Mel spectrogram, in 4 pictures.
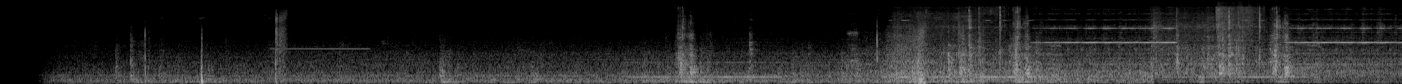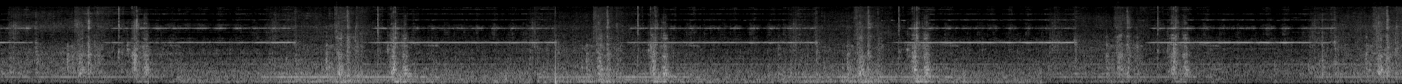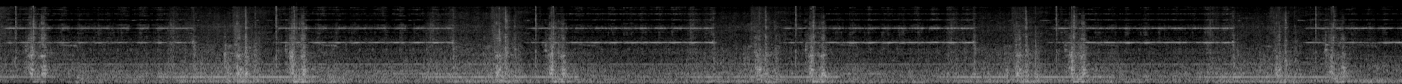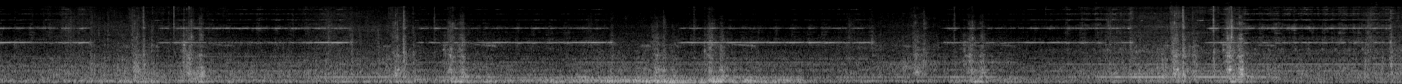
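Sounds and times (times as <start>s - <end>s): high-pitched machine squeal: 9.0s - 56.0s.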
